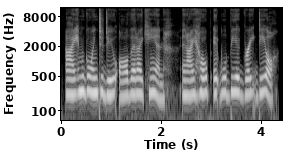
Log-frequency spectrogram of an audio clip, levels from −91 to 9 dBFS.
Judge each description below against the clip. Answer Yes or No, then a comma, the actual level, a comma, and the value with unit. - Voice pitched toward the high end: Yes, high, 215 Hz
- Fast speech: Yes, fast, 245 wpm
